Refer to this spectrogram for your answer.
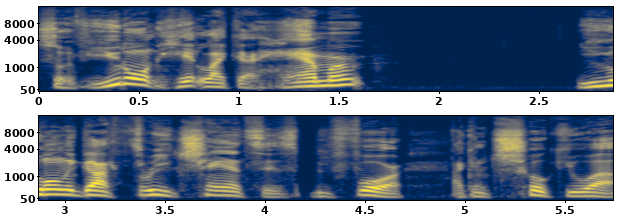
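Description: A man with a New York accent speaks at a moderate pace in a fairly high pitch, with lively intonation and long, frequent pauses. The sound is dry and close with no echo, and the recording is very clean with a silent background. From New York (Brooklyn). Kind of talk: casual chat.

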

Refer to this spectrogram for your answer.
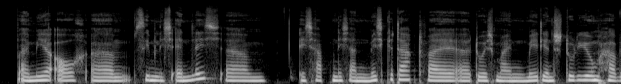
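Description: A woman's fairly low, dark, mellow voice with a Vietnamese accent, at a moderate pace and with fairly even intonation, in a dry, close sound with no echo. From Vietnam, Hanoi. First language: Vietnamese (speaking German). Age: 20s. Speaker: editor at an education agency. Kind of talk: interview. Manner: halting, many fillers.

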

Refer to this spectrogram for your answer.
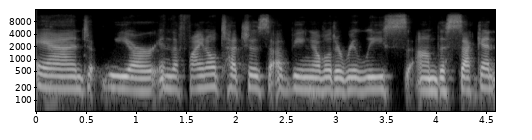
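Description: Against a quiet background, a woman with a plain, everyday voice speaks at medium pitch with ordinary pitch variation. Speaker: company president and CEO. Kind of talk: casual interview chat.

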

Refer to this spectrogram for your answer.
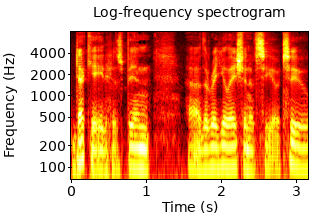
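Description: With an American accent, a man talks in a fairly low pitch. The background is silent and the recording very clean. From Colorado. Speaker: environmental lawyer. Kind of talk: interview. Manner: articulate.

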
